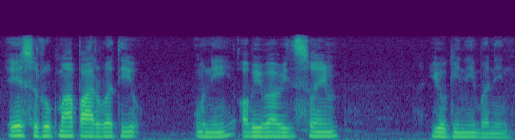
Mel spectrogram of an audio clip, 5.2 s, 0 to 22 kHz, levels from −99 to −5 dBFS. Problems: background sounds at intervals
